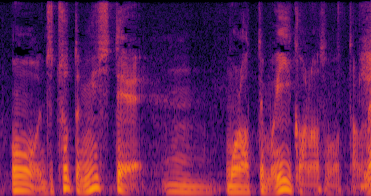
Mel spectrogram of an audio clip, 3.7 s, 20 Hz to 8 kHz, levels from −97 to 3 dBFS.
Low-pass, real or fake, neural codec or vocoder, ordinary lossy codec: none; real; none; none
